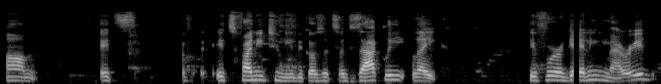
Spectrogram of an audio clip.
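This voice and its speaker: A woman's voice: lowish voice, a little slow, poor audio. A woman with a Lithuanian accent, a coach talking earnestly in a podcast conversation, often asking "right?". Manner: earnest, emphatic, repeats herself and asks "right?".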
